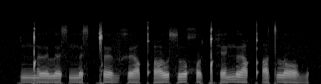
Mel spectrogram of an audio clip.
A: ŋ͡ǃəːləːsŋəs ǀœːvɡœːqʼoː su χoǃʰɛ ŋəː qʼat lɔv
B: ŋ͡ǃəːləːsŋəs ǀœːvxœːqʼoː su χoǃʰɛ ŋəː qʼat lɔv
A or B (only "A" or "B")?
B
